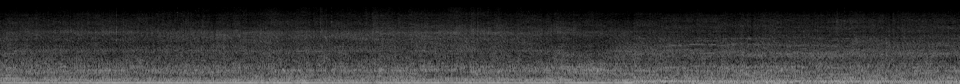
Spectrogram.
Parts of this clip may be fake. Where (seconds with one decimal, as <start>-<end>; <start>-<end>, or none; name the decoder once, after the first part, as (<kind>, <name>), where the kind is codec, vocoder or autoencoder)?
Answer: 0.0-1.4 (codec, SNAC); 2.1-9.6

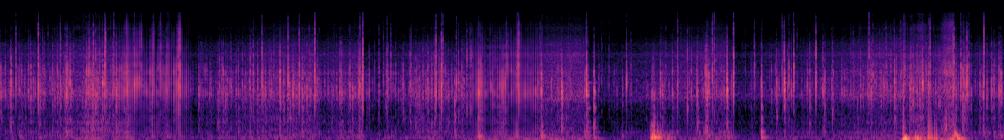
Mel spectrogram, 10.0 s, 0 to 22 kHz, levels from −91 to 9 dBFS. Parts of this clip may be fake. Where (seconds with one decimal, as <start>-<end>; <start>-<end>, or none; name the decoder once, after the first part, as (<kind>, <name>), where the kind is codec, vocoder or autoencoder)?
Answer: 1.2-1.9 (vocoder, BigVGAN v2); 4.7-5.4

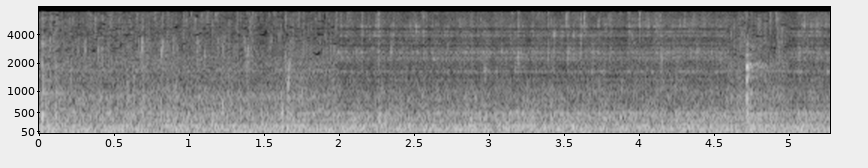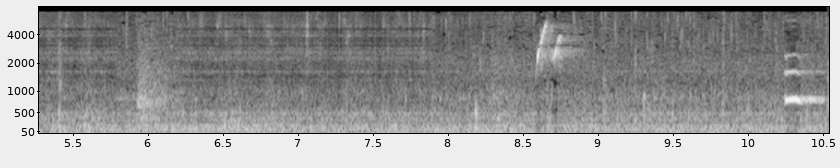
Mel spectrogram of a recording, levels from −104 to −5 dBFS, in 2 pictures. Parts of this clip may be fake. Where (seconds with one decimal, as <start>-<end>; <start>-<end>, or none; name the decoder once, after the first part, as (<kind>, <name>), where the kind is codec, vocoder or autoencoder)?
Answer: 2.0-4.6 (codec, HILCodec); 5.0-5.8; 6.2-7.9

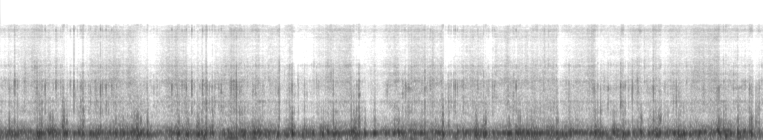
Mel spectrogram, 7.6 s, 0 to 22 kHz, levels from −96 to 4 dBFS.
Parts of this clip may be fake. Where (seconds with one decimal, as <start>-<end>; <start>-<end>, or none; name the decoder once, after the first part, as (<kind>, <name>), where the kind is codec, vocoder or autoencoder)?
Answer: 0.0-0.4 (codec, SNAC); 2.3-4.3; 5.3-7.6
